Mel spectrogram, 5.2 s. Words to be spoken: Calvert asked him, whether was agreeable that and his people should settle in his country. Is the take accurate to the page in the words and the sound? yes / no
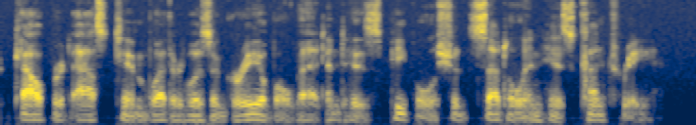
yes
